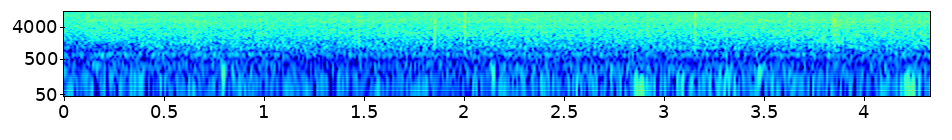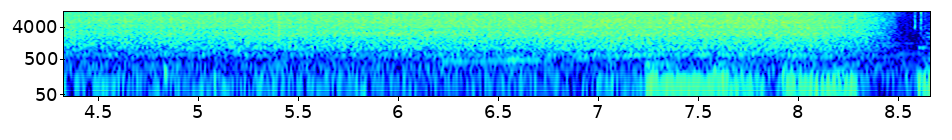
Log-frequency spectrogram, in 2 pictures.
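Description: Vegetable fried rice sizzles steadily in a hot pan as it is stirred and mixed, a continuous close frying hiss with small scraping clicks from the utensil, growing slightly louder toward the end.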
